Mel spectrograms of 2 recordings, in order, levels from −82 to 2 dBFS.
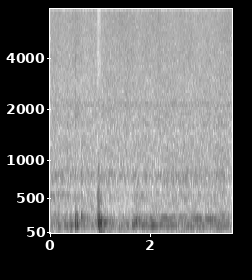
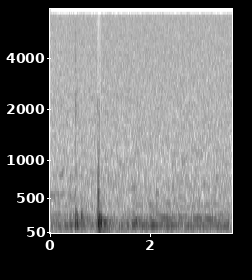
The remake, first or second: first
